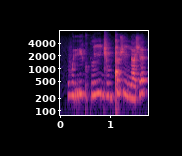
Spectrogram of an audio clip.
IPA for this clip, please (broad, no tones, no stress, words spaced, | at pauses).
vurʲʉɡɔk liː d͡ʑuːɡǃʉʃiː naʃɛ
